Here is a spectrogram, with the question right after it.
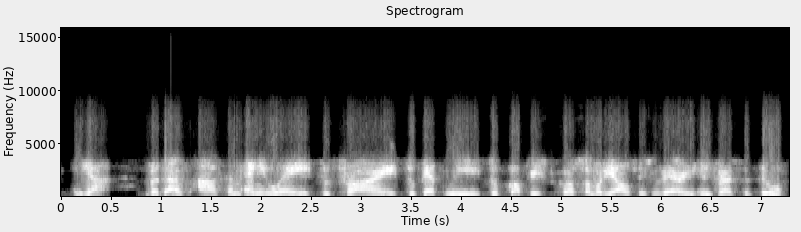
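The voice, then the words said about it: Dutch accent. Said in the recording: “I hear an accent in you... From Holland.”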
